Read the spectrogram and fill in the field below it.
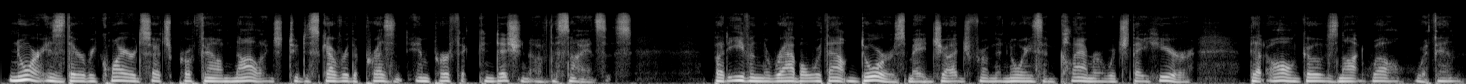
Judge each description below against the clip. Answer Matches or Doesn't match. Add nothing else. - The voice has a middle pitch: Matches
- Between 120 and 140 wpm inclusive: Doesn't match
